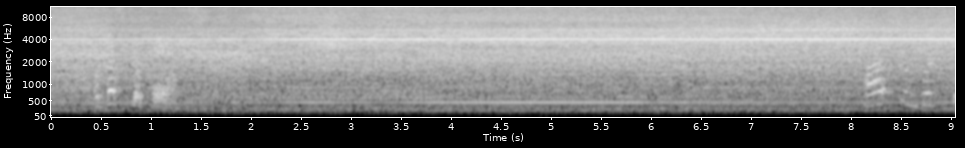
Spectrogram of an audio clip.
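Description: A vacuum cleaner runs with its dusting brush attached, giving a steady, loud broadband whoosh with a high whine throughout; a few faint voice-like sounds occur near the start and end.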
